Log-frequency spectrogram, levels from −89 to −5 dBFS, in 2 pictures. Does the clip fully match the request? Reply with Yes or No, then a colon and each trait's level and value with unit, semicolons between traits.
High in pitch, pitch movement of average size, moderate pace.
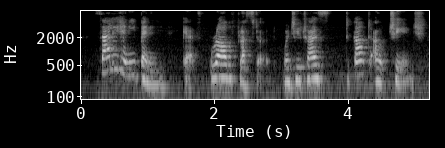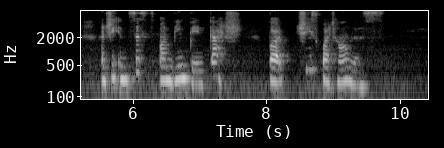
No: high, 230 Hz; wide, 6.0 semitones; average, 145 wpm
